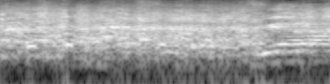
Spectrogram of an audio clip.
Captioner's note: laughs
